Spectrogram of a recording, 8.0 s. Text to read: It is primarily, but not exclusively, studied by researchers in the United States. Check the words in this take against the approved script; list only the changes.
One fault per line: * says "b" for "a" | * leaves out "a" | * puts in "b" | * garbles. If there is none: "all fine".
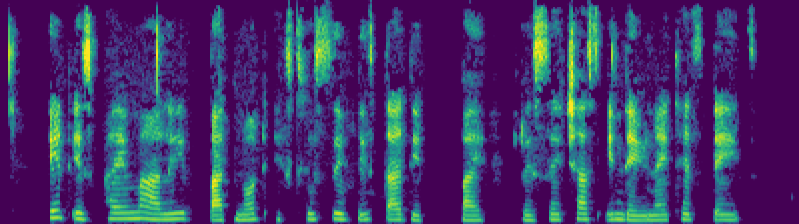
all fine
